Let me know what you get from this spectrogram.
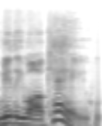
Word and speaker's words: Milwaukee: So I'm just like, you know, yes, the Indians actually pronounced it Miliwauke, which is Algonquin for the good land.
